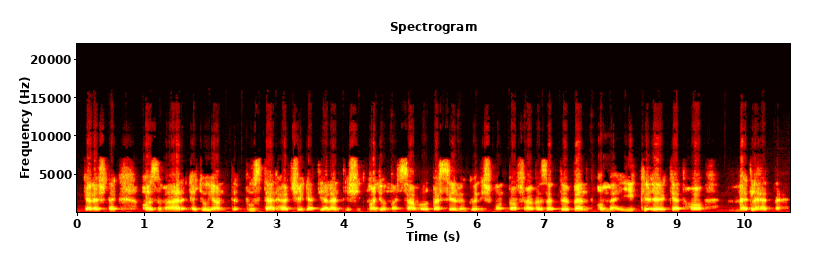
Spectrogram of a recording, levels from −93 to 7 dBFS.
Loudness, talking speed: -16 LUFS, 130 wpm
